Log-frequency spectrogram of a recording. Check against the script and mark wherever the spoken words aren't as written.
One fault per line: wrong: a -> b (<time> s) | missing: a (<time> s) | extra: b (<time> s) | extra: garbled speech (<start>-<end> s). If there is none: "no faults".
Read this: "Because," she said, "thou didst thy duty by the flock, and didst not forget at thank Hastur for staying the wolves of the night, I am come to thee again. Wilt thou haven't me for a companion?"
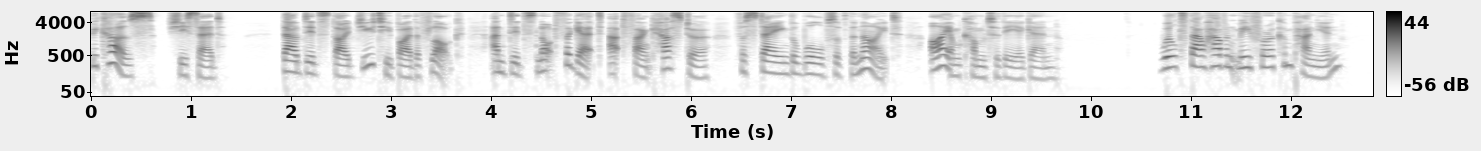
no faults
